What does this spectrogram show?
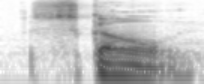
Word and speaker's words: scone: How do you pronounce scone? You gosh darn blueberry scone? Scone? How would I pronounce? Rhyme with bone or rhymes with gone?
